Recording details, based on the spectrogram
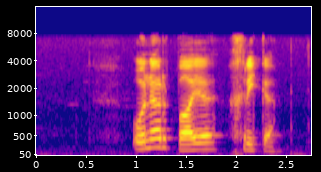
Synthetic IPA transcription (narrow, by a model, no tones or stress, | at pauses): ʔɔnərbɐjəχrikə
